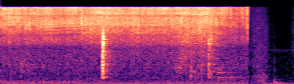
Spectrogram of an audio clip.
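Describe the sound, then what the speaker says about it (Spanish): Burger meat sizzles loudly on a flat griddle as it is smashed down to caramelize, a dense steady hiss with a couple of spatula scrapes before it cuts off abruptly. "Aquí mismo se aplastan para que la carne se caramelice en la plancha."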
